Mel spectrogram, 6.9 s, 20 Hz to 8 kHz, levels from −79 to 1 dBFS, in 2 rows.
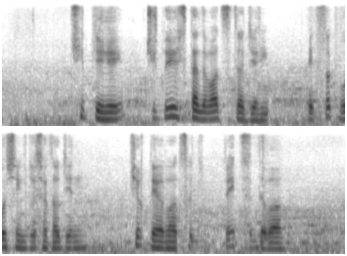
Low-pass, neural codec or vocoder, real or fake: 7.2 kHz; codec, 16 kHz, 1 kbps, X-Codec, HuBERT features, trained on general audio; fake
